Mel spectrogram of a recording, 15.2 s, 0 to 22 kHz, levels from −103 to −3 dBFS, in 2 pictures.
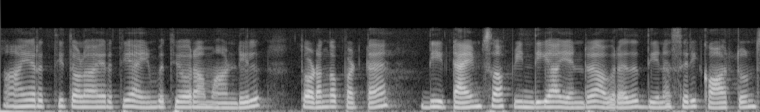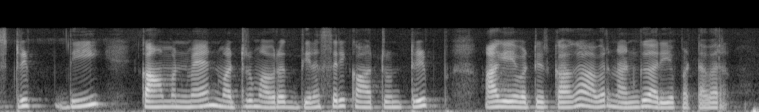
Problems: none marked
